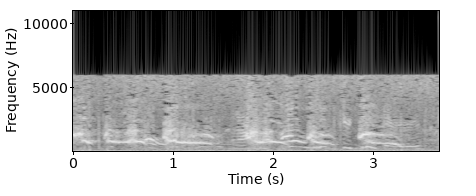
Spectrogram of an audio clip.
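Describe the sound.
A dog named Daisy yelps and whimpers after her tail is stepped on, giving a string of high, wavering cries whose pitch bends up and down throughout.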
